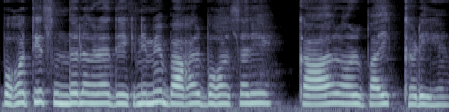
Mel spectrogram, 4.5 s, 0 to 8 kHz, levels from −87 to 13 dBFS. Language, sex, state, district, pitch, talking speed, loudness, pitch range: Hindi, female, Chhattisgarh, Kabirdham, 240 Hz, 215 wpm, -15 LUFS, 230-250 Hz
